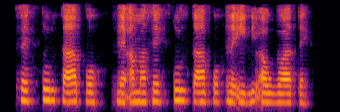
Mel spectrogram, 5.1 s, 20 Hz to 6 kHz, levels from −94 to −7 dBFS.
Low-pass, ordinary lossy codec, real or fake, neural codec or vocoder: 5.4 kHz; AAC, 24 kbps; fake; codec, 16 kHz, 16 kbps, FunCodec, trained on Chinese and English, 50 frames a second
